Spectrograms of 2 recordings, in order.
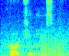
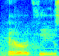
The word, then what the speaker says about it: Heracles: saying Heracles it's because in Greek Hercules is known as Heracles in Rome and he's known as Hercules Heracles is closer to the proper is the proper Greek pronunciation Hercules is more of the Roman pronunciation if you will here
